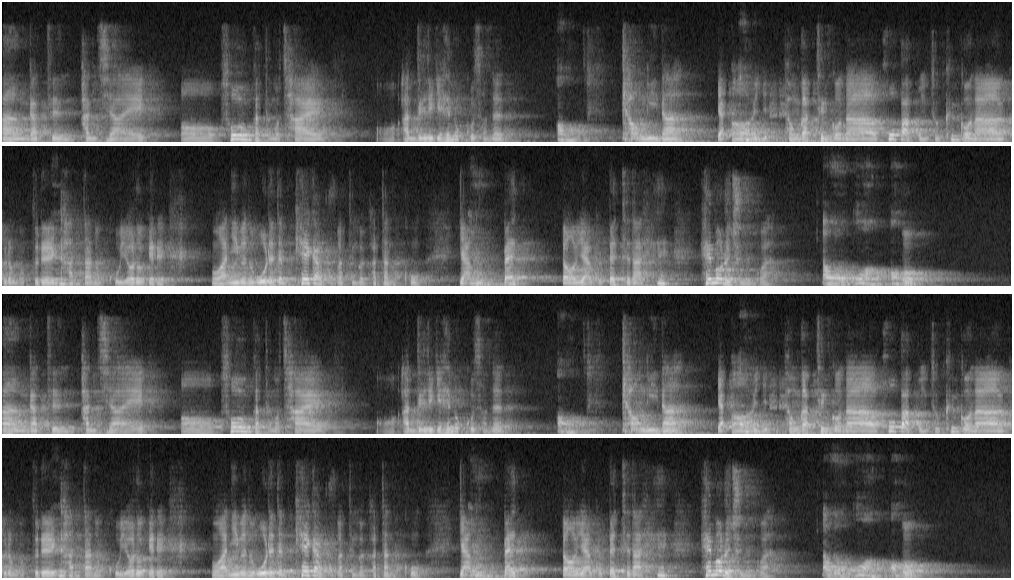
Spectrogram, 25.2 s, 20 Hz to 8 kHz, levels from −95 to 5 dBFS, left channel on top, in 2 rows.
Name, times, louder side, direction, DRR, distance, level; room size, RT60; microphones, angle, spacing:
voice 1, 0.0-2.0 2.2-4.0 4.7-6.3 7.8-8.5 8.9-14.9 15.2-18.6 18.9-19.1 19.6-22.3 23.9-24.1, equal, ahead, 4 dB, 0.7 m, -22 dB
voice 2, 13.2-13.6 18.5-18.7 22.9-24.0, left 1 dB, 45° left, 3 dB, 3.8 m, -24 dB
21.5 x 15.5 x 8.0 m, 1.5 s
head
